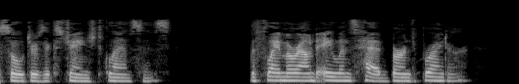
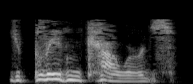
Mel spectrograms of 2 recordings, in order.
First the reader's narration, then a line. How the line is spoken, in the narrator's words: a soldier snarled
